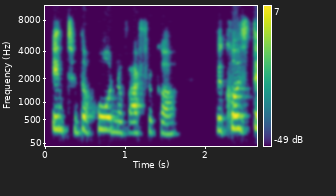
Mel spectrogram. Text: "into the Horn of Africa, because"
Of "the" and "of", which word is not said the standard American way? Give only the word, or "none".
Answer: none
